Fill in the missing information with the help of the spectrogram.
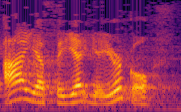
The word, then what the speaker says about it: Eyjafjallajökull: And you could hear sometimes the slowing down of the pyroclastic, or Natalie, especially as she's saying, Eyjafjallajökull, but it was it was pronounced correctly and it was enunciated.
